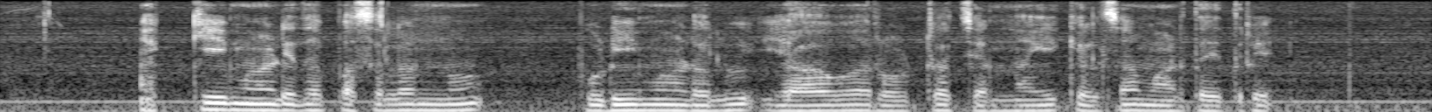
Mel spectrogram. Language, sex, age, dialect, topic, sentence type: Kannada, male, 36-40, Dharwad Kannada, agriculture, question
